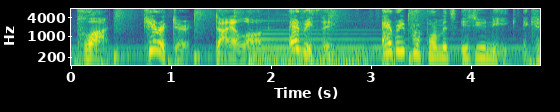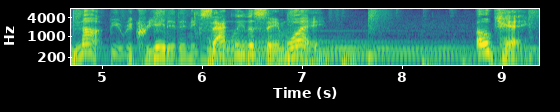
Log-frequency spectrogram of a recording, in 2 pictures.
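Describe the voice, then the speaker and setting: Game role, male actor as theatrical improv coach: high register, hugely animated delivery, upbeat teacherly air. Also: moderate pace. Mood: enthusiastic, instructive. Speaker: improv instructor. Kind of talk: visual novel character acting. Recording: clear music behind the voice. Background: background music.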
